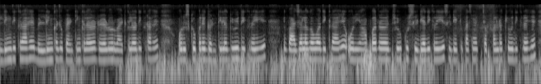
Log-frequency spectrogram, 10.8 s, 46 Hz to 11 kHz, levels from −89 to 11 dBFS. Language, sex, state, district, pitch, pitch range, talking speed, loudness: Hindi, female, Bihar, Supaul, 230 Hz, 225-235 Hz, 295 wpm, -24 LUFS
